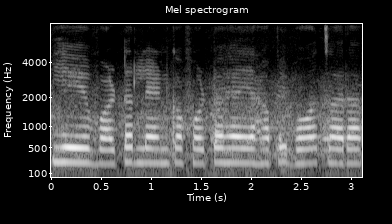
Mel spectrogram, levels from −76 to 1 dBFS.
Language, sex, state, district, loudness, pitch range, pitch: Hindi, female, Chhattisgarh, Bilaspur, -13 LUFS, 240-250 Hz, 245 Hz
